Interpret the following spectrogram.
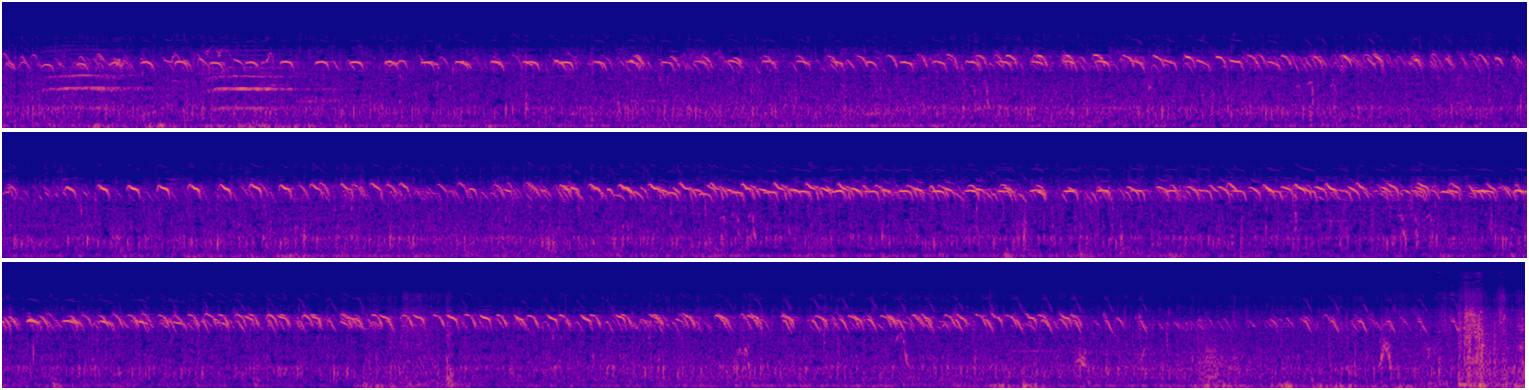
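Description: A crowd of ducklings peeping nonstop, many short high calls a second overlapping into a steady chorus. A few lower, falling calls stand out in the first two seconds.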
